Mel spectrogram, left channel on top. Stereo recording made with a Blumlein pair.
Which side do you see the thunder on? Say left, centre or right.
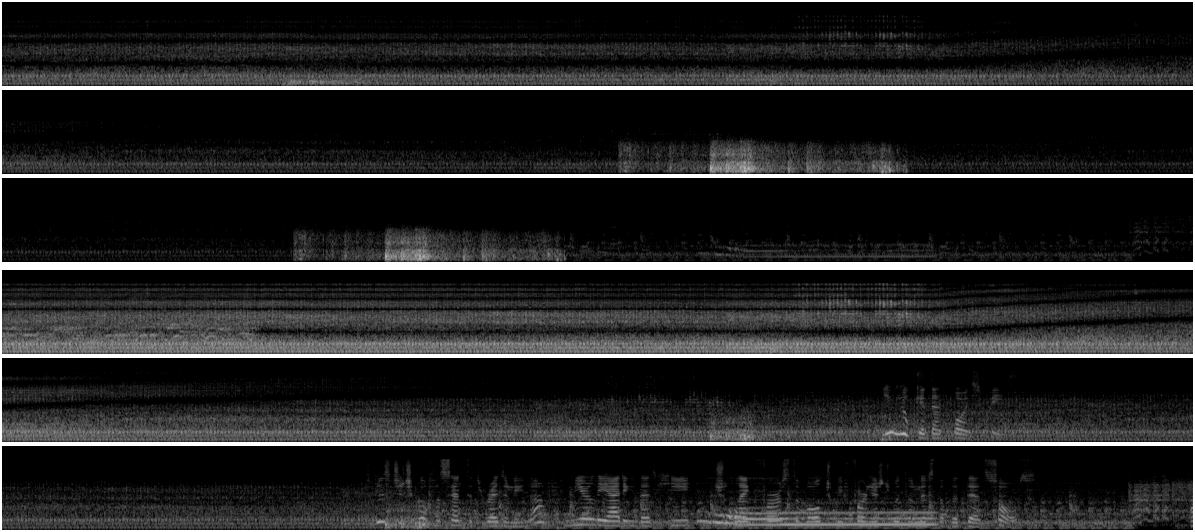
left.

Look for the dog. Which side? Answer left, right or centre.
right.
